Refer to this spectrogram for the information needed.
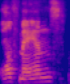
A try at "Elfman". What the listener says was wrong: It's the plural. Elfman.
